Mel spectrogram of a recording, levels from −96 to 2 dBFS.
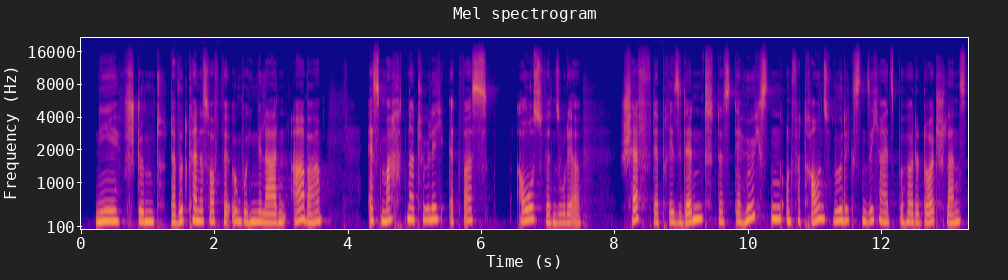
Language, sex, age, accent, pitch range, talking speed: German, female, 40-59, German, 180-220 Hz, 115 wpm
